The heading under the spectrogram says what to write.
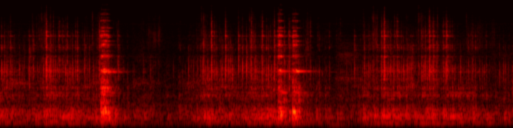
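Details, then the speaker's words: Dixon lawn mower, wheel spun by hand after adjusting: irregular light metallic clicks and rattles come and go from the drive chain, not the hub rubbing. "that's the chain making all that noise by the way"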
